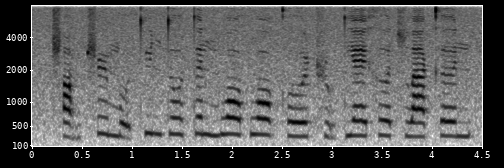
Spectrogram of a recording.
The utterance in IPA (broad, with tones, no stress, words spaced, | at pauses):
ʈ͡ʂʰɑ̰˨˩ŋʈ͡ʂʰɻ̩˥˨mo̰˨˩ʊ̯ t̪ʰy˥˨nt̪o˥˨ʊ̯ t̪ə˥˨nmwɔ˥˨xwɔ˥˨kʰo˨˦ʊ̯ ʈ͡ʂṵ˨˩t̪jɛ˦xɤ˦t͡swä˦ kʰə˦n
